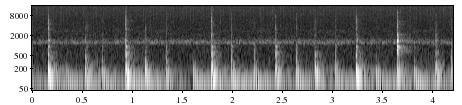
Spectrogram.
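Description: Fingertips and nails tap the carved fur of a large, solid carved wooden bear figurine, making a steady run of short, dull, low knocks that die away almost at once. A faint steady tone hums underneath the quiet tapping.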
